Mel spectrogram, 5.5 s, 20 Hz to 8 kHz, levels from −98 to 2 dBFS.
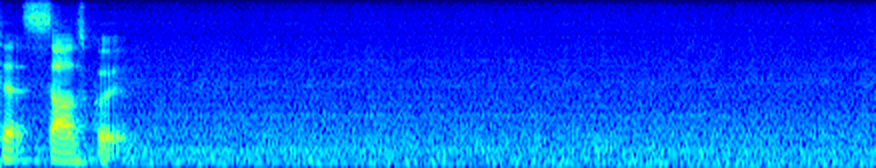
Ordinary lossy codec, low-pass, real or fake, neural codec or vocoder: none; none; fake; codec, 16 kHz, 0.8 kbps, ZipCodec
